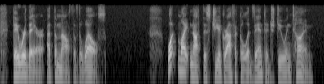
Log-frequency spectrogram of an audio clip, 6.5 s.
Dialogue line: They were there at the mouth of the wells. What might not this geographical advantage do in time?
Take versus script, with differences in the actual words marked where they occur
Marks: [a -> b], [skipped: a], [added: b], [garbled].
They were there at the mouth of the wells. What might not this geographical advantage do in time?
